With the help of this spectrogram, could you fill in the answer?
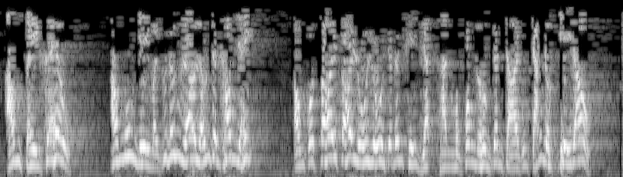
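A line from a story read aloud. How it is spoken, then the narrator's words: Shouted. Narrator (Vietnamese): Ông quát lên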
